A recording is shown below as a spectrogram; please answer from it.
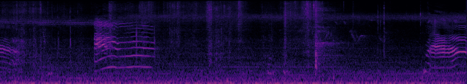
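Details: Stray cats crying loudly while rubbing against each other as they are fed on a scorching hot day; two drawn-out harmonic meows, the second wavering, over steady low outdoor rumble.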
